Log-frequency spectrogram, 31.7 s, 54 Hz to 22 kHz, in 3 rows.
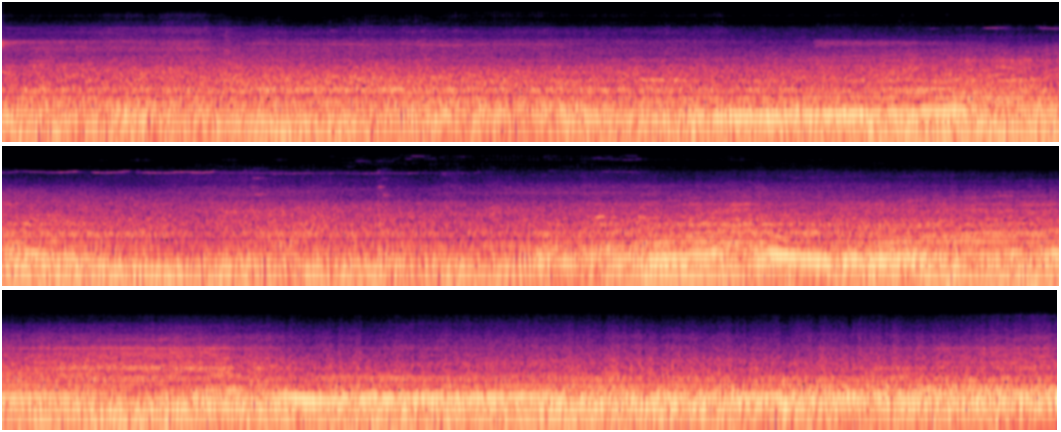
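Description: Yamaha R15M's single-cylinder engine pulling up through the gears. The pitch climbs and drops sharply at three upshifts, then holds a steady tone at cruising speed, under heavy wind rush on the microphone.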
